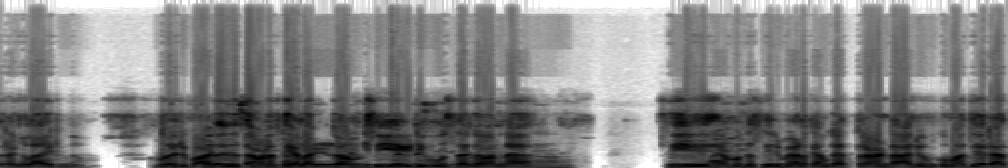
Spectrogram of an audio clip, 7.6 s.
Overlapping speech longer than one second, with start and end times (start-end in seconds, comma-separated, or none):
1.3-3.9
